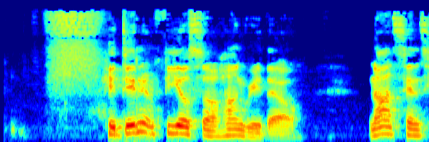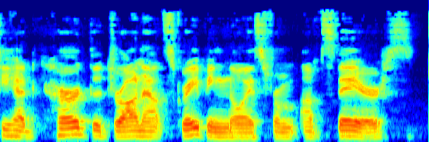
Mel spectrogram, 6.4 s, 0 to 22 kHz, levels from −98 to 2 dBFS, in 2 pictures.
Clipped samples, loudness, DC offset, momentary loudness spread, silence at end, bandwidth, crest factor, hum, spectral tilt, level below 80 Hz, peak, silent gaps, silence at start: under 0.1%; -20 LUFS; under 0.1%; 11 LU; 0.15 s; 17 kHz; 18 dB; none; -4 dB/octave; -62 dBFS; -2 dBFS; none; 0.35 s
